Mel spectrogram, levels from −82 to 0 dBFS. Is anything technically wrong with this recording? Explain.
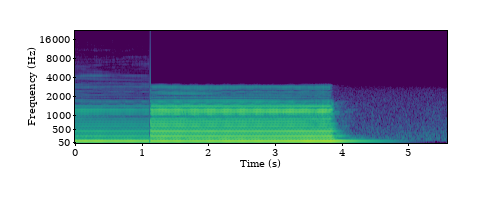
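Yes. At 1.12 s the input was likely switched to a poorer device, and the music stays on that path to the end. The new input passes a much narrower band, cutting everything above about 3 kHz, so the music turns dull and boxy at once. A silence of about 20 ms marks the switch, the level shifts by about 5 dB, and a different background noise appears roughly 35 dB below the music.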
